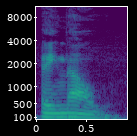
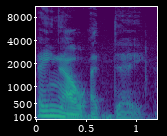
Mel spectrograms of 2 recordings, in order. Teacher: So it goes from being a long A with the bar over it, plus U, to an AW. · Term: diphthong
